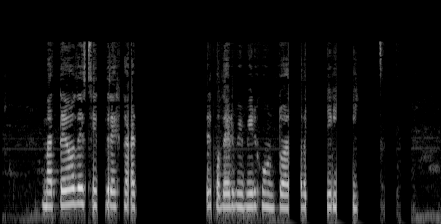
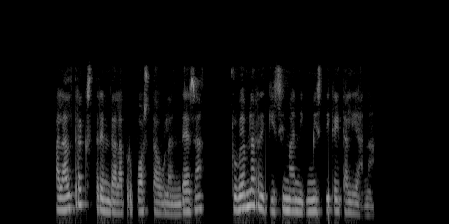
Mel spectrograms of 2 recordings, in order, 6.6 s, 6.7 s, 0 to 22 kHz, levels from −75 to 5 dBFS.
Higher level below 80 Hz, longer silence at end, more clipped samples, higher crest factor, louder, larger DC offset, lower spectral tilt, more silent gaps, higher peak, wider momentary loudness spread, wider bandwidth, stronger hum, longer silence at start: first, -58 dBFS vs -72 dBFS; about the same, 1.25 s vs 1.15 s; neither; about the same, 18 dB vs 18 dB; first, -19 LUFS vs -33 LUFS; neither; about the same, -5 dB/octave vs -4.5 dB/octave; first, 1.49-1.58 s, 2.08-3.09 s, 4.74-4.90 s vs 3.08-3.45 s; first, -2 dBFS vs -16 dBFS; first, 17 LU vs 10 LU; first, 11.5 kHz vs 8 kHz; neither; second, 0.65 s vs 0.85 s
